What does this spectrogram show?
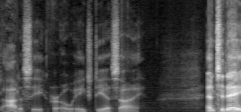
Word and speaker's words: OHDSI: the observational Health Data sciences and informatics initiative pronounced Odyssey or ohdsi and today it's used by over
